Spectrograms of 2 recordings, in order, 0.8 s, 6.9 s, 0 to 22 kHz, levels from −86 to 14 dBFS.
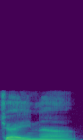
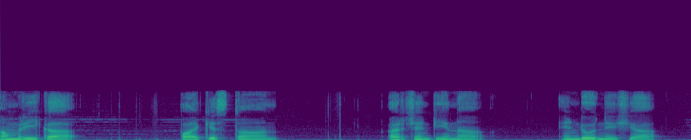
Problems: background sounds at intervals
